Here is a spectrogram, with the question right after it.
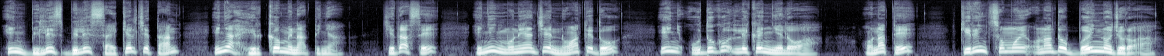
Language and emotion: Santali, disgusted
